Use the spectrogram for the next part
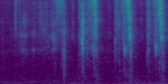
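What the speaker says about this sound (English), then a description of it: "And I kind of just shuffle like this till I get a few cards." Tarot cards, a dog-themed deck, are shuffled by hand in a few quick, soft riffling bursts, faint and close with no talking.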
